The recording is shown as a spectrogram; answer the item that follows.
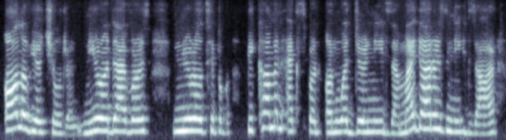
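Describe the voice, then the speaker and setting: A fairly high-voiced woman speaks with earnest conviction, coming back to her main points again and again. Her voice comes through a muffled, lo-fi remote call. She talks as an interview guest and advocate. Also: moderate pace. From born in Abu Dhabi. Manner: earnest, heartfelt, repeats key phrases. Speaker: guest, special education advocate. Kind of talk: conversational interview answers.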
